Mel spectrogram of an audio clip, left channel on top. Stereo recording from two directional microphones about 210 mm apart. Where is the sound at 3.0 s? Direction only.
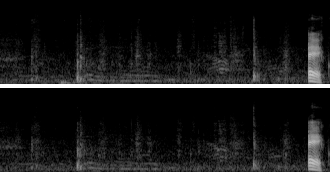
5° left (ahead or behind).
